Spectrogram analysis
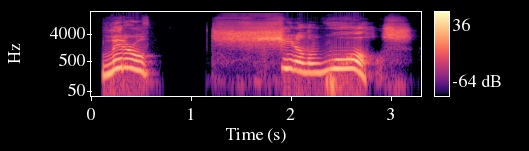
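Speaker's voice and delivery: high, drawn-out exclamation of disgusted disbelief; appalled. Real, not acted. Reactor describing the mess on the walls, appalled.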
